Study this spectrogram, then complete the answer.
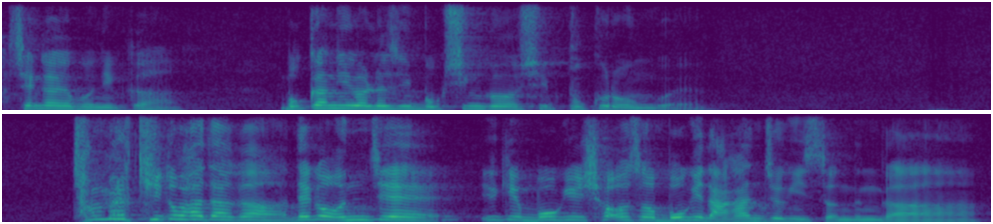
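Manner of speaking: usual speaking voice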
